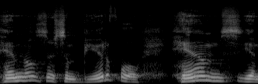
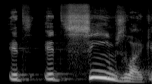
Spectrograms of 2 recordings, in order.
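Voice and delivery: seems drawn out slowly, higher and louder; stress on seems; 5 semitones higher, 5 dB louder, slower than usual. Shown as a demonstration. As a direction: lean hard and slow on the word seems. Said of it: "I'm emphasizing the word seems".

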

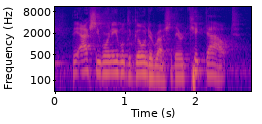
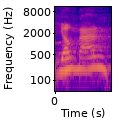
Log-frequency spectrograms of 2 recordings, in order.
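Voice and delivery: put-on loud, high German-accented preacher; 5 semitones higher, 9 dB louder than usual. German preacher addressing a teenager, loud imitated accent. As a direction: imitate a booming German evangelist. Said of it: "he's this German guy".

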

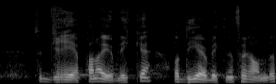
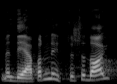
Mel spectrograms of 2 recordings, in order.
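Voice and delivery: Martha answering; 7 semitones higher, 3 dB louder than usual. Retold or imitated. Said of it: "sier Martha, hun hadde tro".

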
